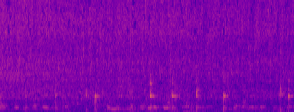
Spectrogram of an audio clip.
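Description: Onion and mustard seeds frying in a pan, a steady sizzle broken by small sharp pops and crackles scattered irregularly, fairly close and moderately loud.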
